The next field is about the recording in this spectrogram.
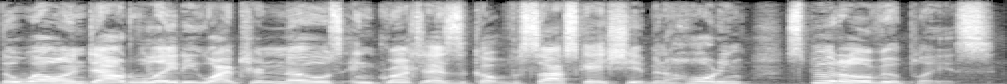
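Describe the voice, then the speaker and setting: A man reading a fan story aloud as a storyteller. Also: on the high side. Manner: fast, lively storytelling. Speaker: fanfiction reader.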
